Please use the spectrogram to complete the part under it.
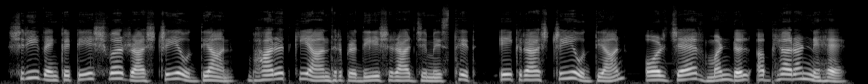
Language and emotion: Hindi, neutral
